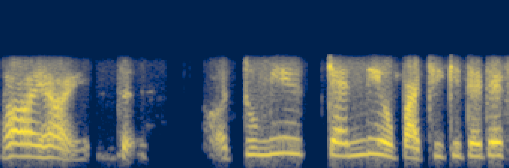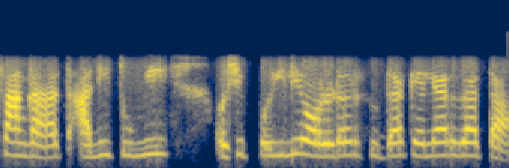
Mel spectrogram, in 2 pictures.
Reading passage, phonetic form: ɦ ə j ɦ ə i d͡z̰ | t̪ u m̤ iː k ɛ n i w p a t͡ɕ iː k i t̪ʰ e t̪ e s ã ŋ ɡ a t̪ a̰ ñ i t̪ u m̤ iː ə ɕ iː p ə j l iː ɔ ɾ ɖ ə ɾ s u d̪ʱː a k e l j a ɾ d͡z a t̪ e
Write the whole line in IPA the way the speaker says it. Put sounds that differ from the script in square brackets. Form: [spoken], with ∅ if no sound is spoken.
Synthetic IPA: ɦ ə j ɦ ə [j] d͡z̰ | t̪ u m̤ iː k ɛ n i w p a t͡ɕ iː k i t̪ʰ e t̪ e s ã ŋ ɡ a t̪ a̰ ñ i t̪ u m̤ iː ə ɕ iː p ə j l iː ɔ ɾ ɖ ə ɾ s u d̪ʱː a k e l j a ɾ d͡z a t̪ [a]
